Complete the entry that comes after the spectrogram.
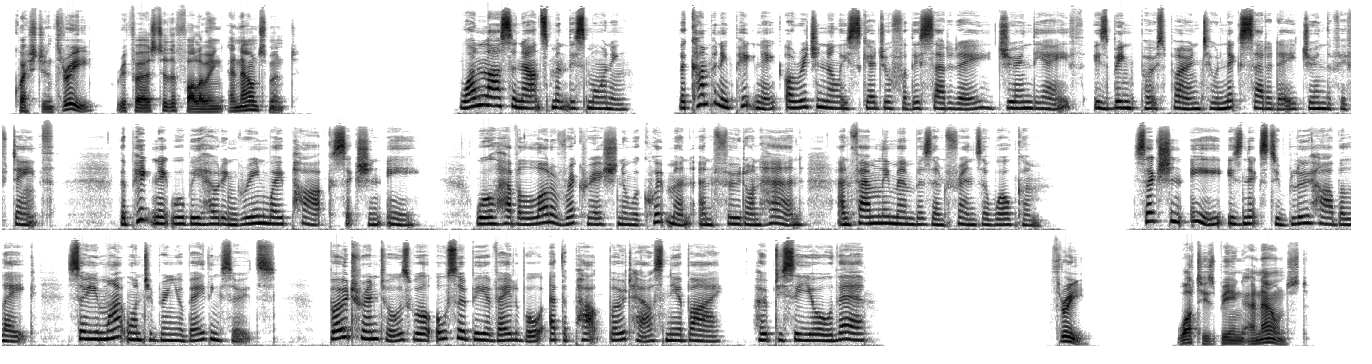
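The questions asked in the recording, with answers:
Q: What is being announced?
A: The company picnic is postponed from June 8th to Saturday, June 15th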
